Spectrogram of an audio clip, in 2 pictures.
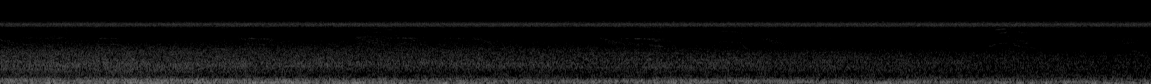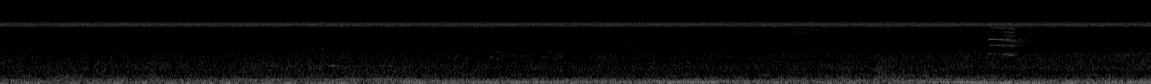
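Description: A steady high-pitched insect chorus of crickets or katydids, with short bird chirps now and then over a low background rumble.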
